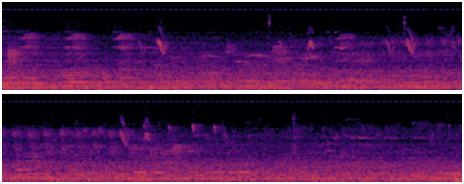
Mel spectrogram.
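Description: Wild birds chirping and calling off and on, short high sweeps and twitters, over a steady low outdoor background noise.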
